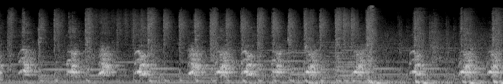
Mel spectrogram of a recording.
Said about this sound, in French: Voir les chiens qui sont comme des fous, là, j'avais euh, cette femelle qui était là, juste devant le traîneau et qui se mettait à aboyer quand on ralentissait trop.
